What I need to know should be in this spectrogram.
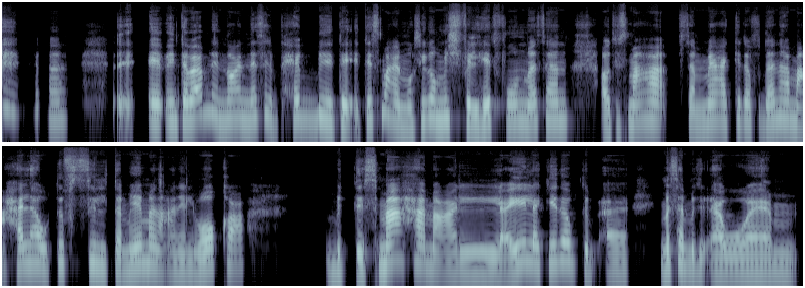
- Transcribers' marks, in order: in English: "الheadphone"
- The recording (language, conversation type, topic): Arabic, podcast, إيه نوع الموسيقى أو أغنية بتحس إنها بتمثّلك بجد؟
